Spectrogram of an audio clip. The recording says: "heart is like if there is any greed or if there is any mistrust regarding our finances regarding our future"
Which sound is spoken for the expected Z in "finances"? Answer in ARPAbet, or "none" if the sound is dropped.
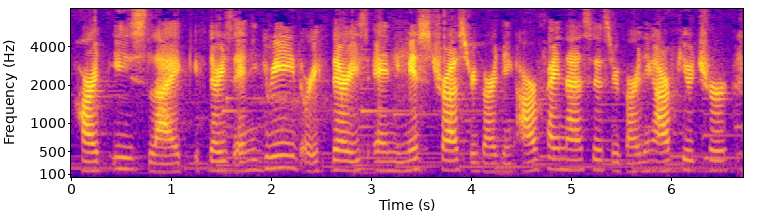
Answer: S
